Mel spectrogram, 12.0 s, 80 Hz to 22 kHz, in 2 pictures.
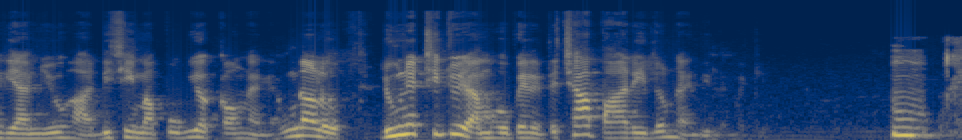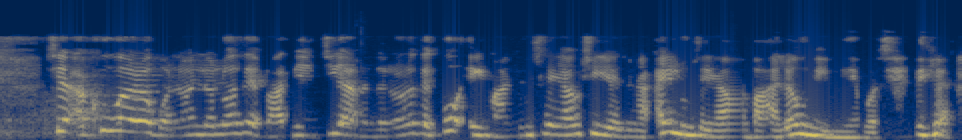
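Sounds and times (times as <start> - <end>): man talking: 0.0 - 4.8.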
